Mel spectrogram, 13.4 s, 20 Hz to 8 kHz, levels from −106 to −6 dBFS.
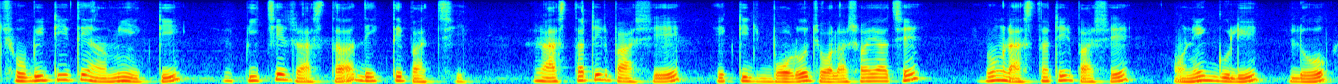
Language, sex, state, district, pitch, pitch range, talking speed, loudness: Bengali, male, West Bengal, Jalpaiguri, 130 Hz, 115-150 Hz, 80 wpm, -29 LUFS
